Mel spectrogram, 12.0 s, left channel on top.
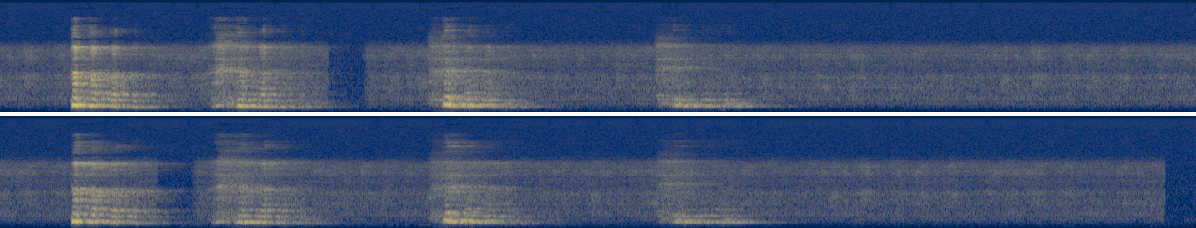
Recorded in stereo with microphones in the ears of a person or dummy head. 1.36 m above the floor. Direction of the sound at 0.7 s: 40° left (ahead or behind).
